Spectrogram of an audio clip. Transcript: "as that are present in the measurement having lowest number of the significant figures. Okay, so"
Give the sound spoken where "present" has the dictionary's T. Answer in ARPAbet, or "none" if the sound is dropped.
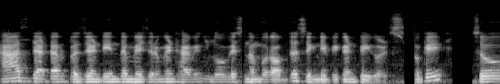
T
